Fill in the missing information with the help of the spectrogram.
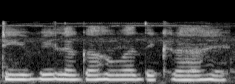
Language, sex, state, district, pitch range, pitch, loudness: Hindi, female, West Bengal, Alipurduar, 215-230 Hz, 220 Hz, -13 LUFS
